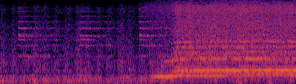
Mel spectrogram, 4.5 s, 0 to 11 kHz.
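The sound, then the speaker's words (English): A steam train's whistle blows loud and sustained over a constant hiss and rumble of the locomotive on the Cumbres and Toltec Scenic Railroad, which runs 64 miles between Antonito, Colorado and Chama, New Mexico, over the San Juan Mountains, starting after a couple of seconds of background train noise. “Climb aboard the Cumbres and Toltec Scenic Railroad.”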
